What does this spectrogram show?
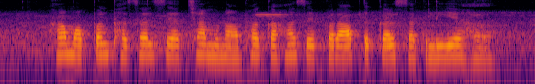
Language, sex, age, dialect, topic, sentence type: Magahi, female, 25-30, Western, agriculture, question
